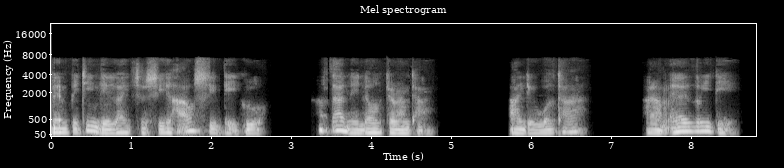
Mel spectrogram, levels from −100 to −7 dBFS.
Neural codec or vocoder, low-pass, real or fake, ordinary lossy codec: codec, 24 kHz, 0.9 kbps, WavTokenizer, medium music audio release; 7.2 kHz; fake; AAC, 32 kbps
